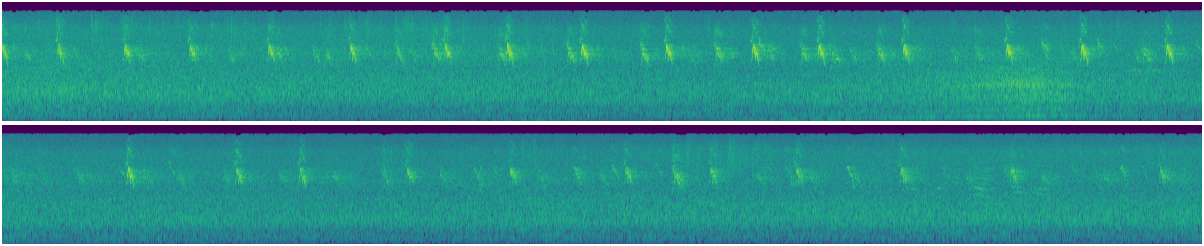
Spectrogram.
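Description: A small bird chirping over and over, short sharp chirps at about one to two a second, louder in the first half and fainter after about fifteen seconds. Midway a passing vehicle's engine rises in pitch and swells briefly under the chirping.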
